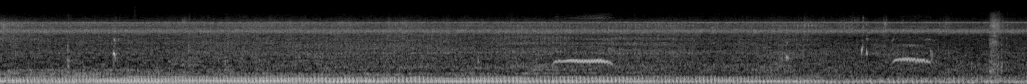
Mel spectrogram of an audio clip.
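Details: Lori, a monkey who could not use her legs, calls Amari to help her up a tree with other baby monkeys; two short arched tonal calls several seconds apart above constant buzzing background noise and low rumble.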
